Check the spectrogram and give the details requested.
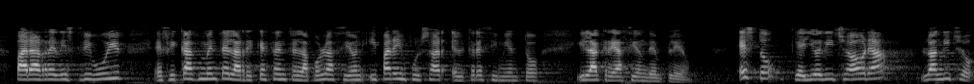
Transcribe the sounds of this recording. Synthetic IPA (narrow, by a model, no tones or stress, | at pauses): paɾare̞ðist̪ɾiβ̞uiɾ | e̞fikaθmẽnt̪e̞larike̞θae̞nt̪ɾe̞lapo̞β̞laθjo̞nipaɾaimpulsaɾe̞lkɾe̞θimjẽ̞nt̪o̞ilakɾe̞aθjo̞nd̪emple̞̰o̰ | e̞st̪o̞ke̞ʝo̞e̞ðit͡ʃoao̞ɾaloand̪it͡ʃo̞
